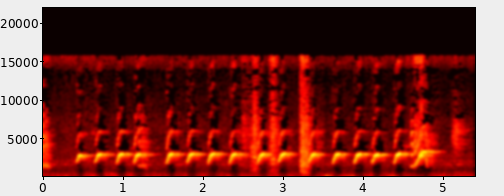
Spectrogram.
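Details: Dancing cockatiel sings a quick chain of rising whistled notes, about four per second, with one sharp click partway and a lower slurred note near the end.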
